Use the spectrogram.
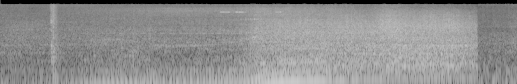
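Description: Steady low engine rumble and road noise from inside a moving expensive car, swelling briefly as the engine revs and shifts pitch, then cutting off near the end; no one speaks.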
